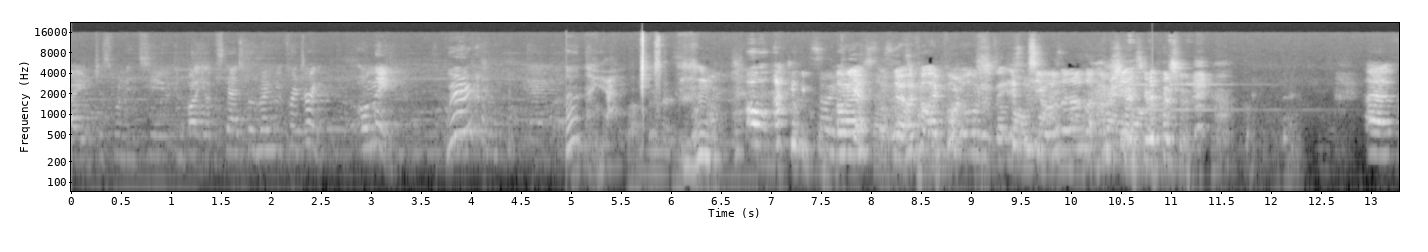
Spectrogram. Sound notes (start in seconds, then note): 5.6 clicks tongue; 6.1 background chatter; 10.5 clinks a glass and chatter stops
